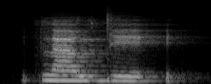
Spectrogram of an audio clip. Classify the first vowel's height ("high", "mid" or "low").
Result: low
